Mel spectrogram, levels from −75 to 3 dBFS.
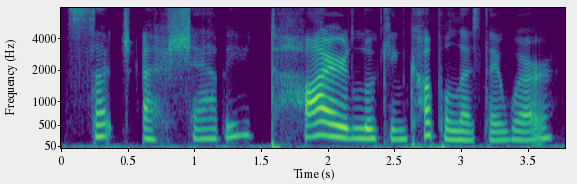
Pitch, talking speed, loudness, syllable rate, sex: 220 Hz, 145 wpm, -17 LUFS, 4.1 syllables/s, female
